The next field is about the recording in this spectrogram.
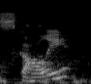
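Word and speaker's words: Scholly: you to check out is our is called scully that's spelled s-c-h-o-l-l-y it was actually developed by a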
